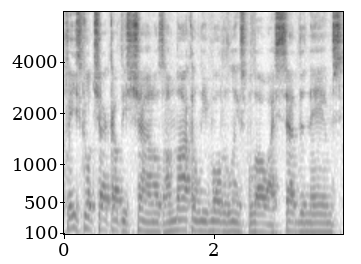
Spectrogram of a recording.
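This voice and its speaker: Medium pitch from a man, with noticeable background noise behind. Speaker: prepping and survival YouTuber. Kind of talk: casual rant to camera. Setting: outdoors in the back of a truck. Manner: fast; animated.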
